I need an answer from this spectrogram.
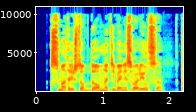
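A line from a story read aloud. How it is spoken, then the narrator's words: Shouted after someone. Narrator (Russian): прокричал Габри вслед Рут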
